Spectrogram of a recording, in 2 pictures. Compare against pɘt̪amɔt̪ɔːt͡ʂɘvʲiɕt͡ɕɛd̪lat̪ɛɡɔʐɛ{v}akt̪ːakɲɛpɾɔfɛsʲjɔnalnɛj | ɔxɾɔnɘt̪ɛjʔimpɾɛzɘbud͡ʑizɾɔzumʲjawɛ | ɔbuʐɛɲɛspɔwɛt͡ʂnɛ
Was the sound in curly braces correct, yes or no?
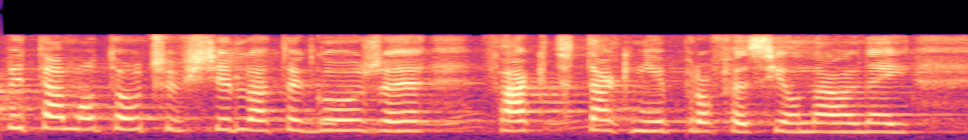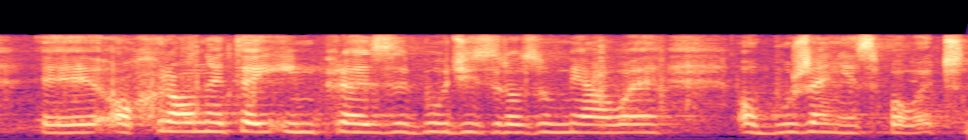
no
